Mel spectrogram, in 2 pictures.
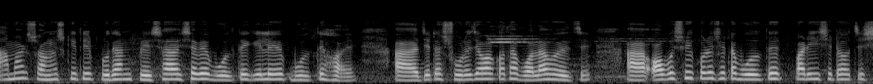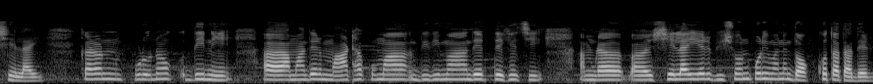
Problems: constant background noise, continuous background conversations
